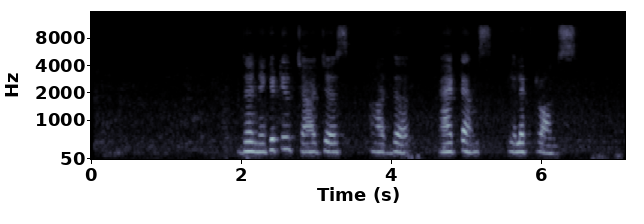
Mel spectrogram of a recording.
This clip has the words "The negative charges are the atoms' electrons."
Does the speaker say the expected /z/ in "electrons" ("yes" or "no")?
no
